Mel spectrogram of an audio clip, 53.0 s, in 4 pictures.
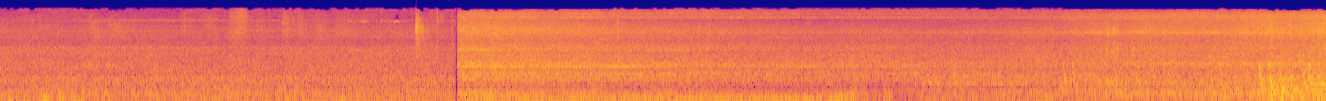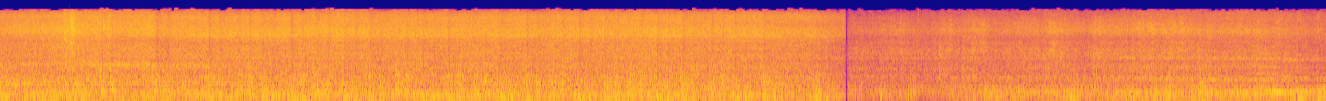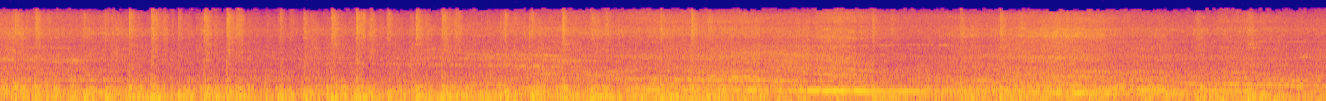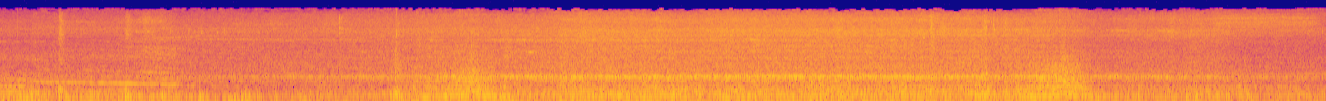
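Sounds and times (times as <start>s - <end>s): train wheel and rail rumble: 0.0s - 53.0s
falling whine: 4.6s - 9.4s.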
